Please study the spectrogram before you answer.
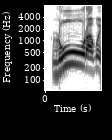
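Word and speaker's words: ρ: 구자 거꾸로 해 놓은 거 같은이 표현이에요 얘는 로라고 했습니다 로라고 일 거예요 자 그다음에 동역하고 압력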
